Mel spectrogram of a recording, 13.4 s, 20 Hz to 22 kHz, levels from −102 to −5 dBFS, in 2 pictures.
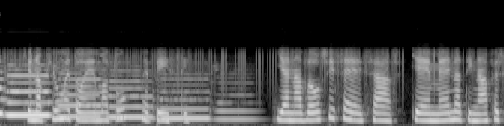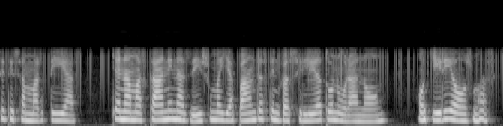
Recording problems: high frequencies cut off; severe; nothing above 4 kHz
background music; very loud; until 3 s; as loud as the speech
crackle, like an old record; faint; 25 dB below the speech

